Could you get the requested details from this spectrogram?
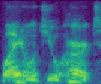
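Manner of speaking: speaking as a giant. Narrating a fight, voicing a giant who speaks to the player. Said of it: "she says in giant".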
